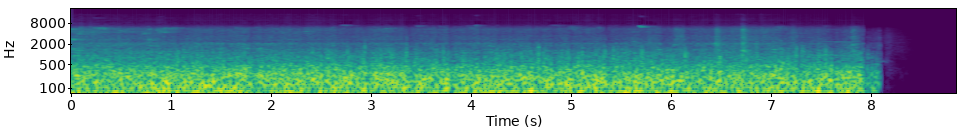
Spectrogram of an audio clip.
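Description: Passenger train running at speed, heard from an open coach door: a loud, steady rumble and clatter of wheels on the rails. It cuts off abruptly about eight seconds in.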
